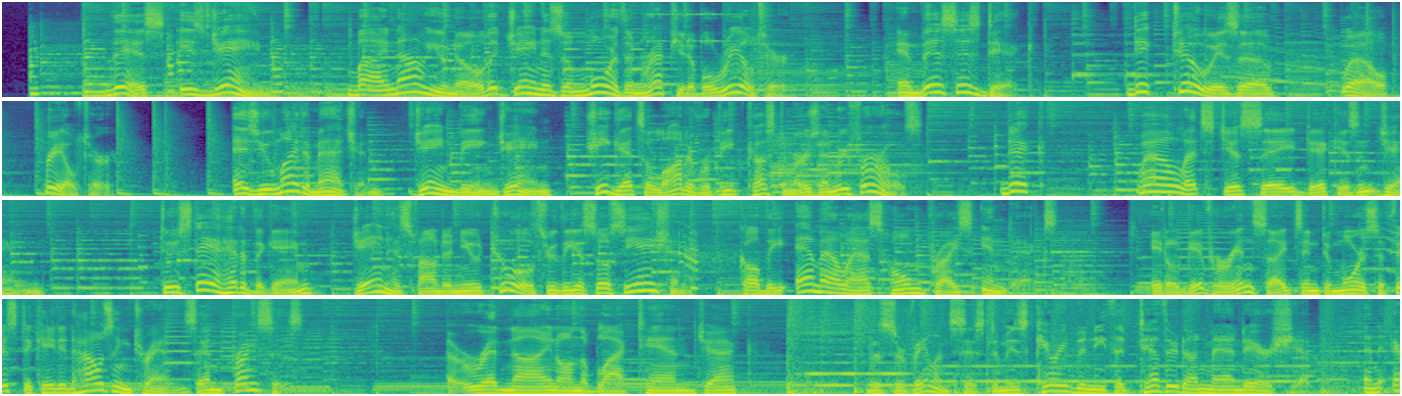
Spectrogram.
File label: Corporate Narration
